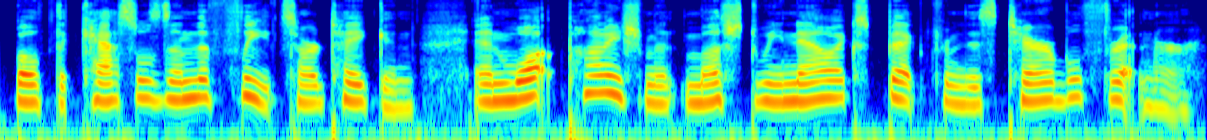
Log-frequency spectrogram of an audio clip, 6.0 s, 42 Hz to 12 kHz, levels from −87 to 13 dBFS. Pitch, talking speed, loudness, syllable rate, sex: 210 Hz, 190 wpm, -17 LUFS, 5.2 syllables/s, female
